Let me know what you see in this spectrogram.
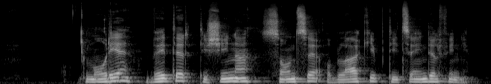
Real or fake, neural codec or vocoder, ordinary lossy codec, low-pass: fake; vocoder, 44.1 kHz, 128 mel bands every 512 samples, BigVGAN v2; none; none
